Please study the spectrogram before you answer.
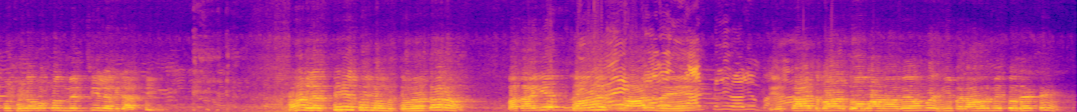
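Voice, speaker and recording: A man speaks at a high pitch to an outdoor village gathering. He drives his political speech with repeated figures and pointed questions. His voice comes through an echoey, muffled public address system over a busy crowd. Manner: rhetorical, repeats figures and questions, rises to indignant shouts. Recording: echoey, dull PA sound with crowd noise.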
